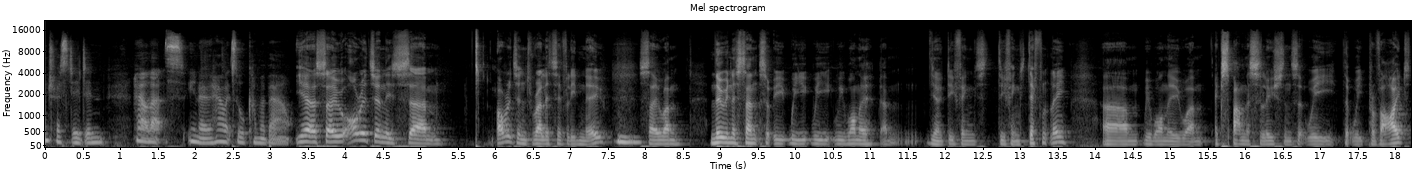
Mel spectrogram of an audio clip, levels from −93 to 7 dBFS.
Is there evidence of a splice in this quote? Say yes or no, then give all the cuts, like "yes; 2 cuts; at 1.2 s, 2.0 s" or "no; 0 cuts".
yes; 1 cut; at 7.6 s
